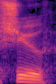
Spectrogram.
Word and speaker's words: Hsu: HSU. How do you pronounce that? You've seen her in other stuff. Shu.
